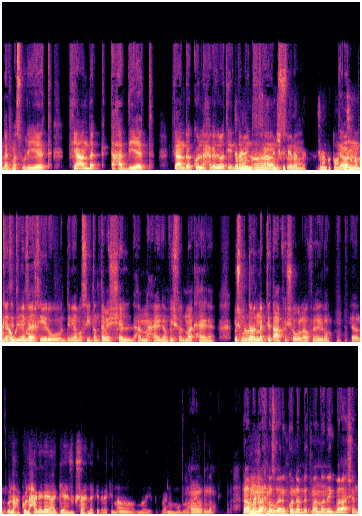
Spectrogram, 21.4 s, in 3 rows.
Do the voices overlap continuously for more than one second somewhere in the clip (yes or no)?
yes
